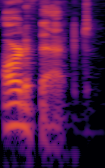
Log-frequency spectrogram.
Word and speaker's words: RTFKT: the shoe company, acquired RTFKT, pronounced artifact. Although you can say it differently if you like for an unknown but presumably astronomical amount of money.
